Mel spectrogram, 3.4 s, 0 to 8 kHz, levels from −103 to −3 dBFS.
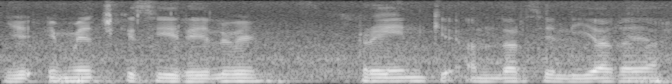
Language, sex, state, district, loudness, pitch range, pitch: Hindi, male, Chhattisgarh, Raipur, -18 LUFS, 115-125 Hz, 120 Hz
